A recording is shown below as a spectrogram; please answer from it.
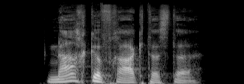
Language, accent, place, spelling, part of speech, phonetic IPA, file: German, Germany, Berlin, nachgefragteste, adjective, [ˈnaːxɡəˌfʁaːktəstə], De-nachgefragteste.ogg
- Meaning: inflection of nachgefragt: 1. strong/mixed nominative/accusative feminine singular superlative degree 2. strong nominative/accusative plural superlative degree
